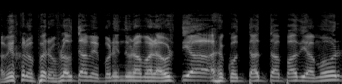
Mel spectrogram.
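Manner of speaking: high, dopey, dumb-sounding idiot voice. Speaker reads a line aloud to the other speaker in a dumb idiot voice. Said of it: "Lo voy a leer con una voz así como de imbécil".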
